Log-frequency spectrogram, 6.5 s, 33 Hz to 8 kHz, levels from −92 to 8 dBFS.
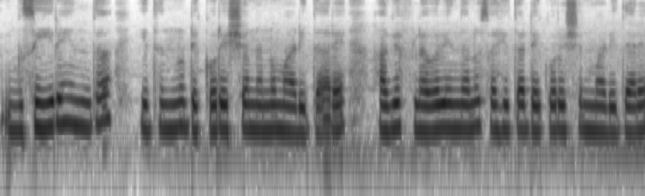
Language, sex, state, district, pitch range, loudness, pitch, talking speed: Kannada, female, Karnataka, Raichur, 205-220 Hz, -14 LUFS, 215 Hz, 130 wpm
